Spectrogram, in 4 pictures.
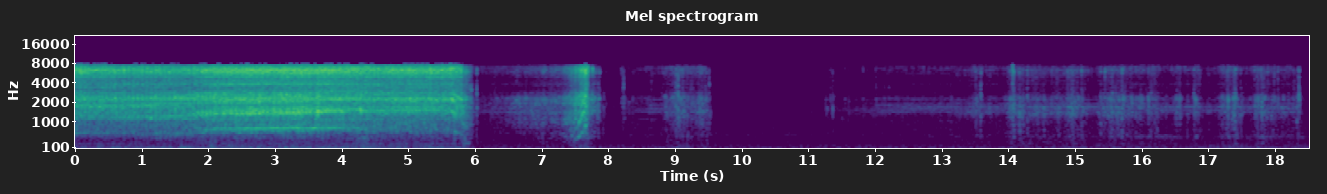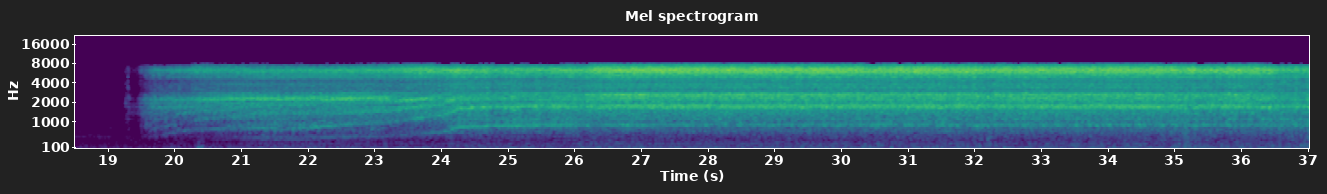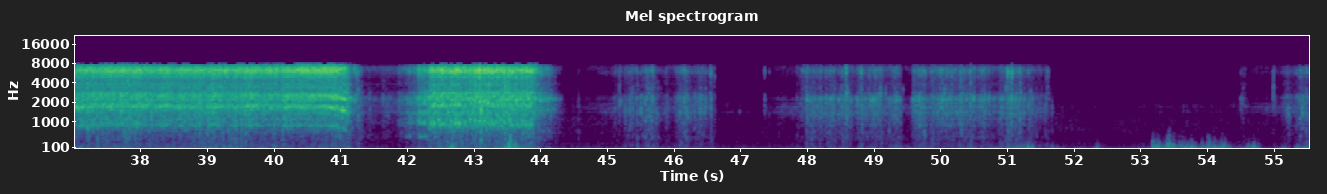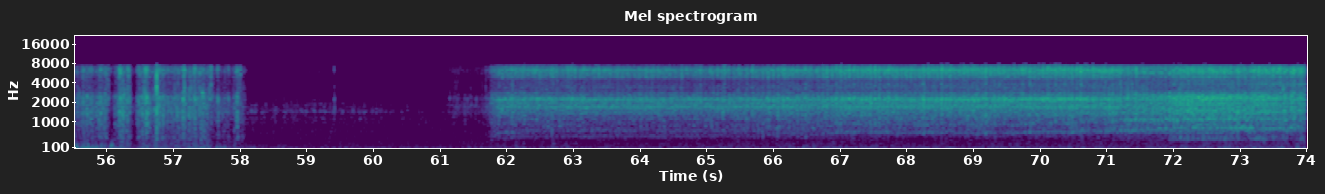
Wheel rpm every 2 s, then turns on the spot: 160, 190, 160, 20, 0, 0, 10, 10, 10, 20, 100, 130, 220, 230, 230, 230, 230, 240, 230, 230, 110, 100, 20, 10, 20, 10, 0, 20, 20, 0, 10, 50, 60, 70, 80, 80, 90.
6-8 14-18 40-46 48-52 54-58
